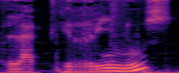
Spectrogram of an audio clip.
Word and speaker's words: Latirrhinus: Por ejemplo, tenemos a que se lee como Rhynchosaurus, o al complicado, que se pronuncia como Ramphorhynchus. Ahora, prueba con este nombre. Si lo leíste como Latirrhinus, has dado en el clavo.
